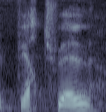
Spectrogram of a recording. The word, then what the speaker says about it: Virtuel: So the E before the L, it's an E, not an A. And it's because it's a French word, I should say Virtuel Works, but I pronounce it in the English way because I'm used to it now and we live here.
